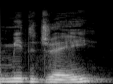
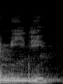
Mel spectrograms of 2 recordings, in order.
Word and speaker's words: MIDJ: c'è un problema che qualcuno dice midj Sì ma noi abbiamo deciso di pronunciare Mini ma sarebbe midj come fai adesso Esatto logico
